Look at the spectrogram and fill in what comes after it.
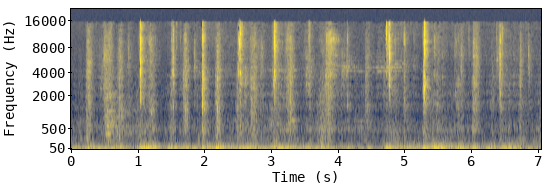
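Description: Faint eating sounds: a person chewing a mouthful of rice and chicken, with a run of soft irregular clicks and smacks.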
